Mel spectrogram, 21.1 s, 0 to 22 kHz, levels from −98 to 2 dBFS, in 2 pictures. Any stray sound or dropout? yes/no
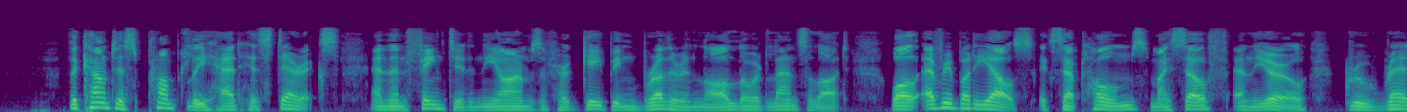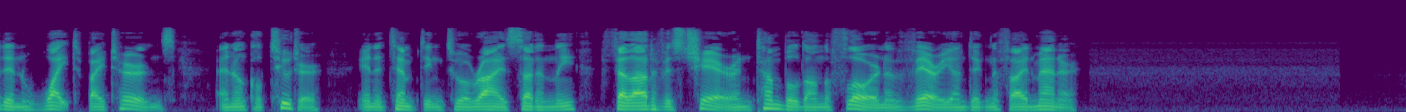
no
